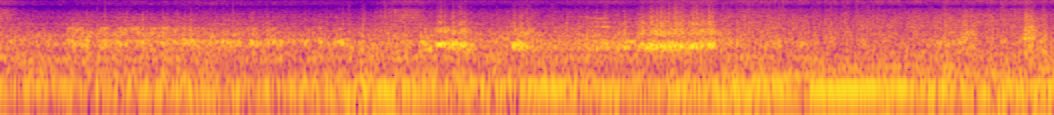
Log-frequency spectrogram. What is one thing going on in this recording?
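Race car engines roar loudly outdoors.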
